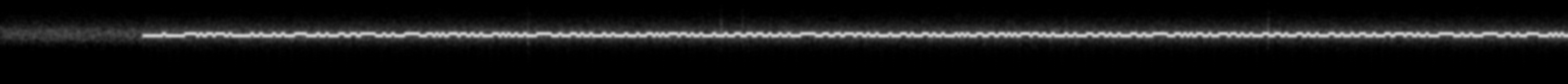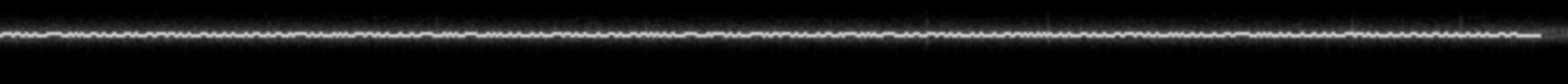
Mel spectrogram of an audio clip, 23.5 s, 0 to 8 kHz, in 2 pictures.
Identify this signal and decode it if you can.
RTTY (45.45 baud, 170 Hz shift), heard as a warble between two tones, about 2200 Hz centre. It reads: 98554 45714 18058 77684 80540 87027 55096 56077 02236 19696 77493 23692 74607 67561 10018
